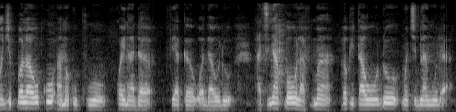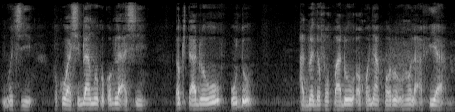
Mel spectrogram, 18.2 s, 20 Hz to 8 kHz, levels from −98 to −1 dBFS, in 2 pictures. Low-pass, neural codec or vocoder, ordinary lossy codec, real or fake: 7.2 kHz; none; AAC, 32 kbps; real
